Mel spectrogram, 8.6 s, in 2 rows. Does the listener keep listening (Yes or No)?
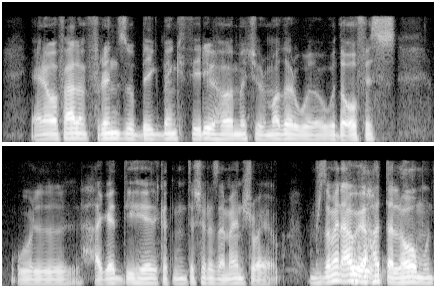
Yes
